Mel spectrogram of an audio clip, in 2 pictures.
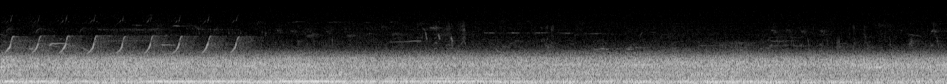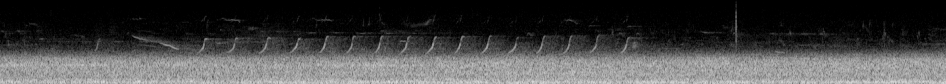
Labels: Are there highway noises?
yes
